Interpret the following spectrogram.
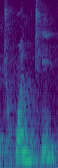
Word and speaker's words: twenty: little bit more noticeable I don't pronounce the T okay I just pronounce it with like an N 2020 okay I don't say 20 I say 20 20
